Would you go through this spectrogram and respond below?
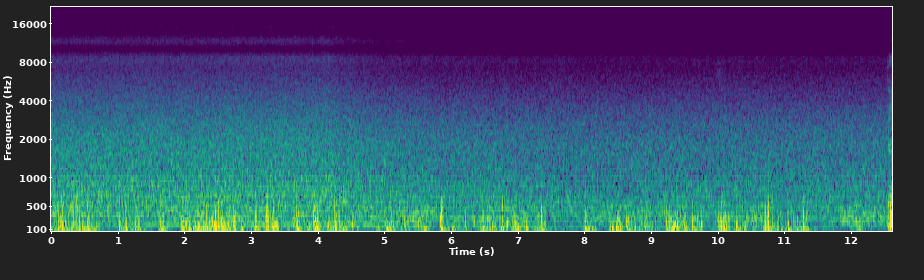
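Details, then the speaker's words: Air King 9723 box fan with original 3732 blade and motor wiring fixed: soft, even low hum with light airy rustle and no rattle or ticking on low speed, much quieter than with the 3733 blade. "is a much quieter low speed whereas with the other one that i had which i still have is over there it just has the weathershell blade in it"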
